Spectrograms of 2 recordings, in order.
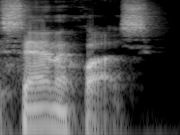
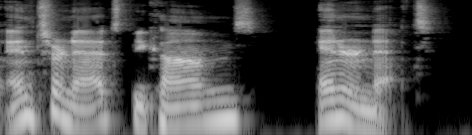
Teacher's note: You can say that, of course, but it's very common for natives to say Santa Claus. So we reduce the T on words that have NT. For example, internet becomes internet.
